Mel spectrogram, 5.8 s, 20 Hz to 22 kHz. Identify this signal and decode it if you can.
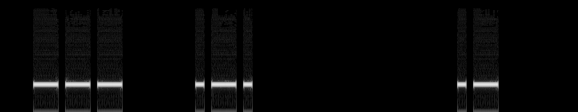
Morse code, heard as a keyed tone, about 15 wpm, spaced as for 8 wpm, 1000 Hz. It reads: OR A
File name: qotdfiles / 8wpm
